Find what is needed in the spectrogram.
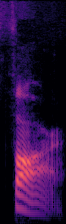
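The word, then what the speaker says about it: Pharr: on pet stre Street near far Road it's pronounced far pH far Road Williams business at the time involved private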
